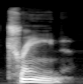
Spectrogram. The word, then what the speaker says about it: train: CH sound is TR when you have TR together in any situation you can pronounce it ter but usually we don't we pronounce it plus the r sound sure example train truck tree and travel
